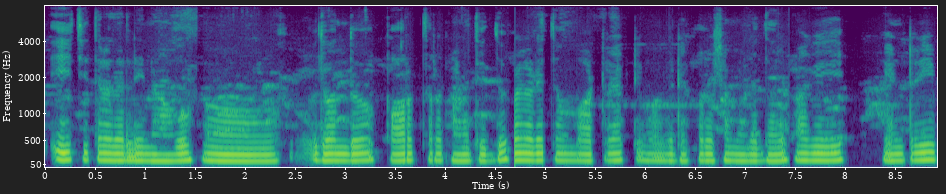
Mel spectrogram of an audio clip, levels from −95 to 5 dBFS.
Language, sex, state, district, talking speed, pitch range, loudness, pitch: Kannada, male, Karnataka, Gulbarga, 115 wpm, 125-135 Hz, -17 LUFS, 130 Hz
